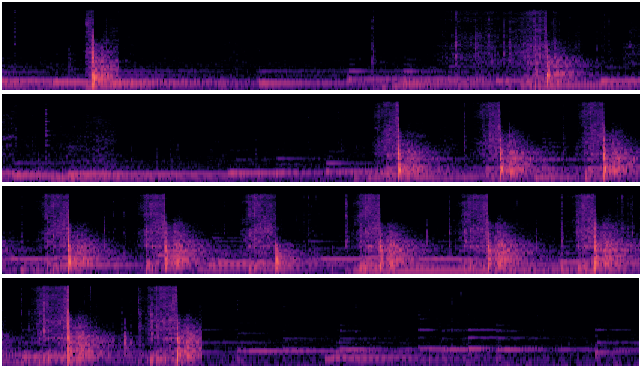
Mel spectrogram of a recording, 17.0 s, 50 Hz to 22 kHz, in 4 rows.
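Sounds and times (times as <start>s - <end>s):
knife chopping onion on board: 0.6s - 0.8s, 3.5s - 3.9s, 6.7s - 14.1s.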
